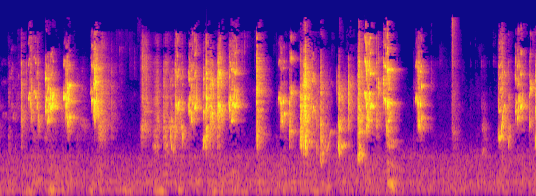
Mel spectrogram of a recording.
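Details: Conure parakeets chirping and squawking in rapid sequences of short, harsh notes, the bursts coming thick and fast with only brief gaps.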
